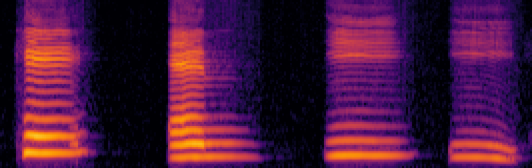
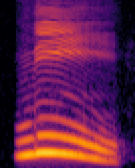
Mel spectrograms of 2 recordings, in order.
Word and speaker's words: knee: K, N, E, E, knee. The K is silent.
